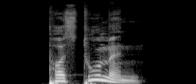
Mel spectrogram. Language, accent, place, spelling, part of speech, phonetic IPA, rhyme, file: German, Germany, Berlin, postumen, adjective, [pɔsˈtuːmən], -uːmən, De-postumen.ogg
- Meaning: inflection of postum: 1. strong genitive masculine/neuter singular 2. weak/mixed genitive/dative all-gender singular 3. strong/weak/mixed accusative masculine singular 4. strong dative plural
